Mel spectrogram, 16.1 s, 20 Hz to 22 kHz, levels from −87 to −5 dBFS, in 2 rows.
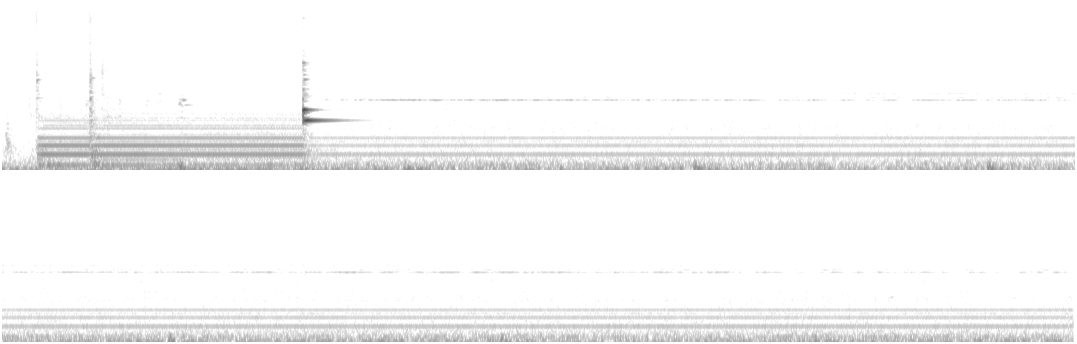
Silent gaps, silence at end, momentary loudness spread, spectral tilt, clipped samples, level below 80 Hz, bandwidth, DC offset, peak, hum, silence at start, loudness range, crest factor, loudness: none; 0 s; 11 LU; -4.5 dB/octave; under 0.1%; -66 dBFS; 16 kHz; under 0.1%; -24 dBFS; none; 0 s; 17 LU; 32 dB; -51 LUFS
